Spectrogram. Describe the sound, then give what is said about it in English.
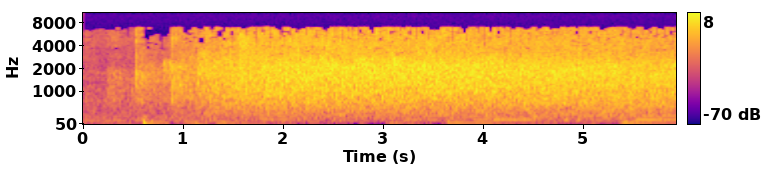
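An audience at a Bal Vikas gathering breaks into applause for three people, starting softer and quickly swelling into steady, loud clapping from many hands that holds for several seconds. “Thank you and a big round of applause for all three of them.”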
